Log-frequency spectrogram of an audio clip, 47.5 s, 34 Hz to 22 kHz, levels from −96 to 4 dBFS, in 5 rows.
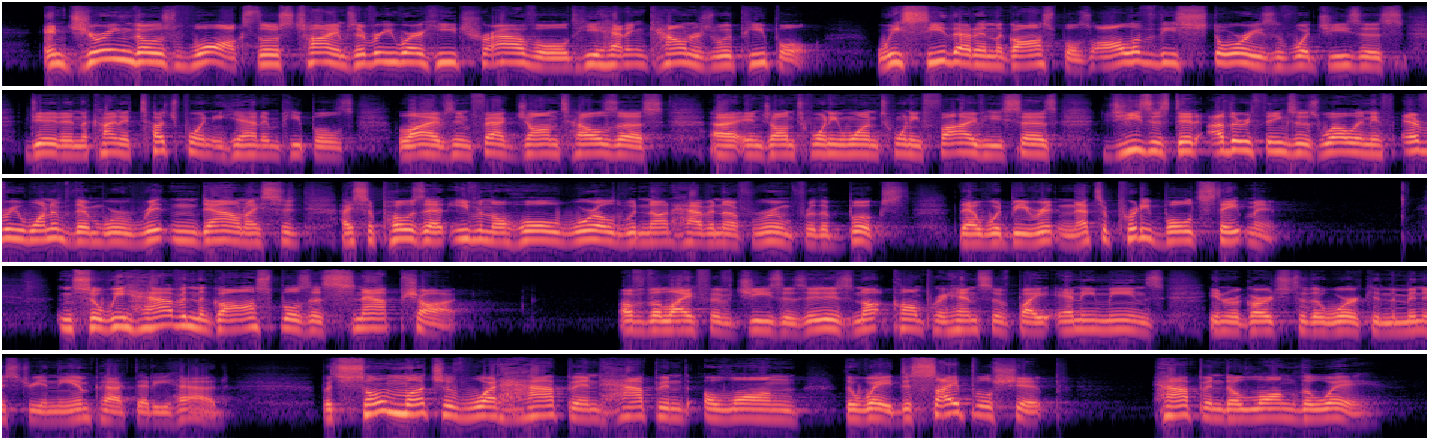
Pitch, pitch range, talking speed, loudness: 170 Hz, 155-195 Hz, 180 wpm, -22 LUFS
